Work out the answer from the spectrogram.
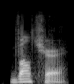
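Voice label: "vulture", American English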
